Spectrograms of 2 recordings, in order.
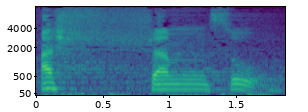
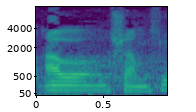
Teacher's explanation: Mana yang alnya diidghamkan seperti asy-syamsu, bukan al-syamsu tapi asy-syamsu. · Shown in: first take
